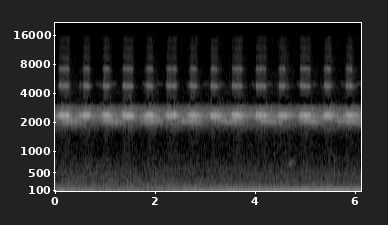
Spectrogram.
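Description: Cricket chirping steadily in an even rhythm, about two and a half chirps a second.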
